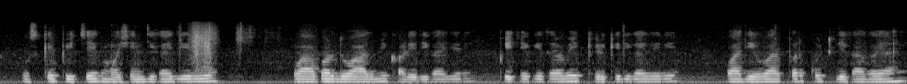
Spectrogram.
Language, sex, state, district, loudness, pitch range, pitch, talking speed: Hindi, male, Maharashtra, Solapur, -18 LUFS, 115-130 Hz, 125 Hz, 220 wpm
